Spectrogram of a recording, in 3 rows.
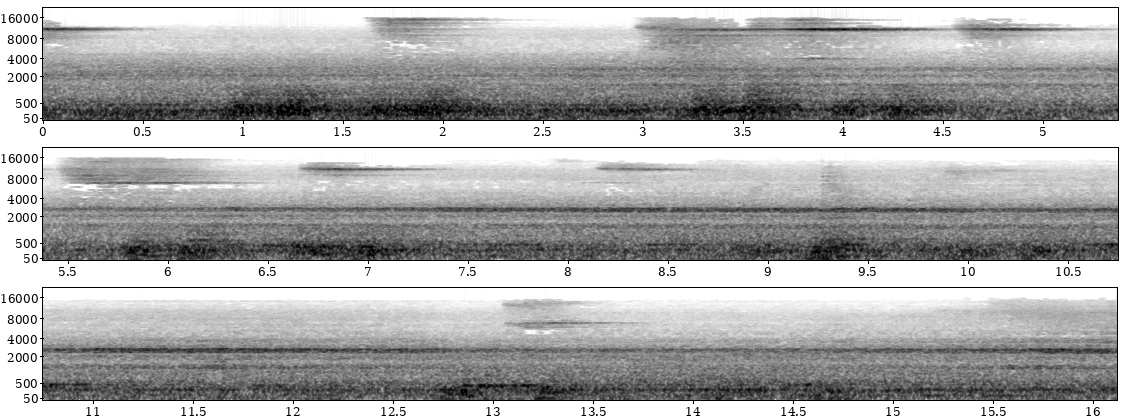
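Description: Class 700 electric multiple unit standing at an underground platform, making a steady high whine that grows stronger about halfway through. A series of short, very high beeps and some rumbling clatter come in the first few seconds.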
